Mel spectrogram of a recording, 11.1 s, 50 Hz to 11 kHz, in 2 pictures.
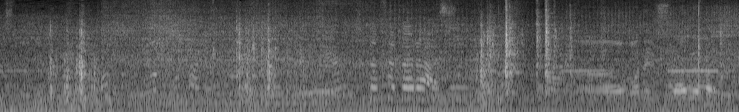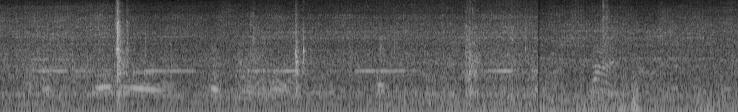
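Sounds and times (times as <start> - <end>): diesel engine running: 0.0 - 11.0
back-up alarm beeping: 4.2 - 9.6.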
